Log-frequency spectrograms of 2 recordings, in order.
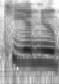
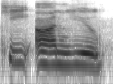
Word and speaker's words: Kanu: It's Kanu. Pronounced Key on you.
